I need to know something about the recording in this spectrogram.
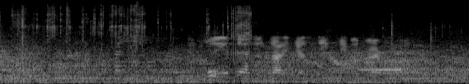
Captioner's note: dispatch chatter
